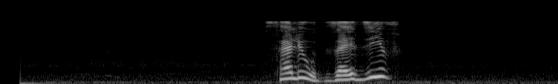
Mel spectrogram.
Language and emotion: Russian, positive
